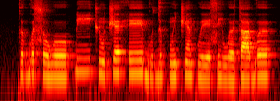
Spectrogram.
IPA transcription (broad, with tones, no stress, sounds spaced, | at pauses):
k ə˨ ɡʷ ə˧ s o˨ w oː˨ k͡p iː˦ t͡ʃ ũ˧ t͡ʃ ɛ˦ h eː˦ b u˨ d ə˧ kʷ ĩ˨˦ t͡ʃ ɛ̃˧ kʷ eː˨ s i˨ w ə˨ t a˧ ɡʷ ə˦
